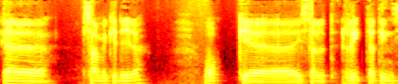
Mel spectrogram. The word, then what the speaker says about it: Sami Khedira: värjer man Sami Khedira som vi fått lära oss av mm. Nemrut Kurt att han ska uttalas.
